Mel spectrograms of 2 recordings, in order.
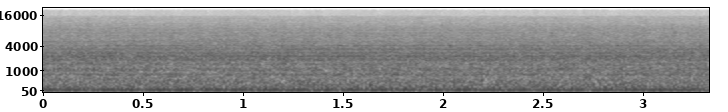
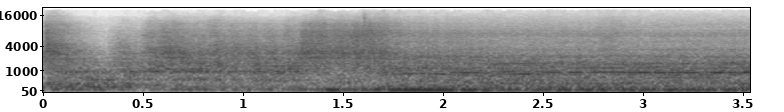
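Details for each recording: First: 1998 Chevrolet 1500 5.7 V8 started with accessory belt removed to isolate noise; steady, even idle with no squeal, whirr or bearing growl, confirming earlier noise was the alternator: normal idle. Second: 1998 Chevrolet 1500 5.7 V8, 82,000 miles, running: steady high whine above the engine rumble; test without the belt showed the noise comes from the alternator rather than accessories or idler pulleys.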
